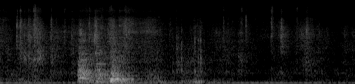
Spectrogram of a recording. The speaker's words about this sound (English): Hearing those pages turning.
